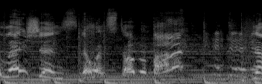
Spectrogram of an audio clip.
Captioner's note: laughter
